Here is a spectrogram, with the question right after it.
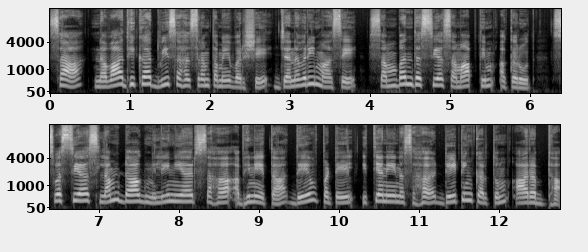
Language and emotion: Sanskrit, neutral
